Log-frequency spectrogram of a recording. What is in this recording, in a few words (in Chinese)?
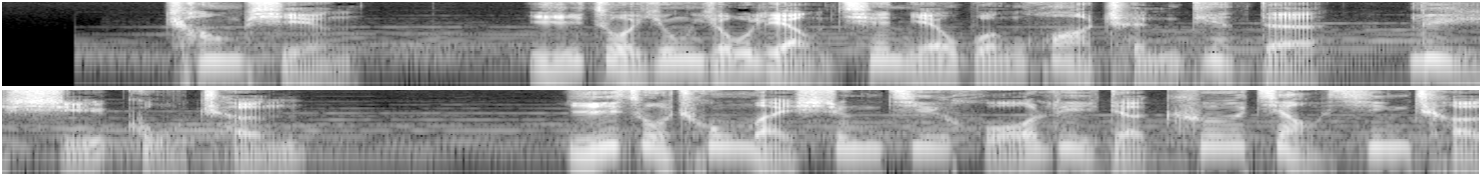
宣传; 昌平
